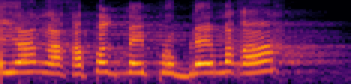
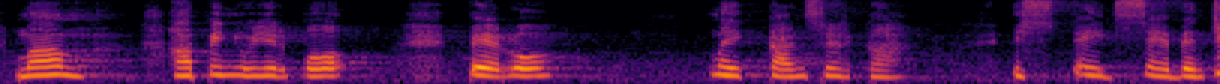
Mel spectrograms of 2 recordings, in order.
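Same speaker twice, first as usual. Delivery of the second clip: lower, softer grave doctor voice; mock doctor; 5 semitones lower, 5 dB quieter, slower than usual. Pastor imitates a doctor breaking bad news softly. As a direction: break the news quietly, slowly.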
